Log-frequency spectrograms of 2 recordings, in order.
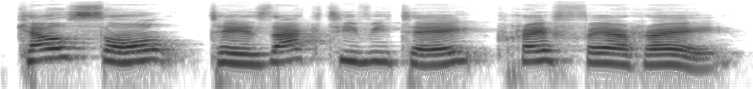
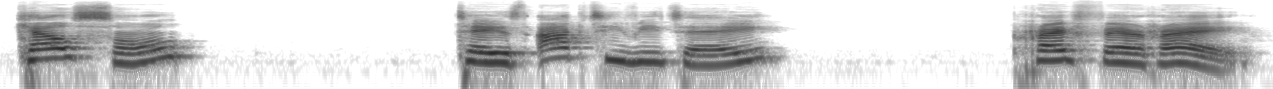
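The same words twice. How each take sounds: First: It is said as one smooth unbroken phrase. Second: It is said in two-word chunks with pauses.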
